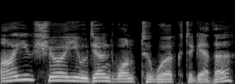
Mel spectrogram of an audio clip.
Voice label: Male Tauren; Guff; Scabbs

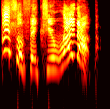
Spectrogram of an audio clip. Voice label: Female Gnome

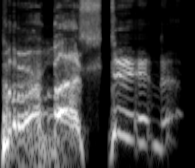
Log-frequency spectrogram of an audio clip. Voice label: Male Tuskarr Death

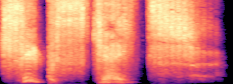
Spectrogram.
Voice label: Male Sethrak Attack

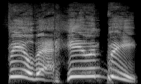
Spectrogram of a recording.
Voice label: Male Human

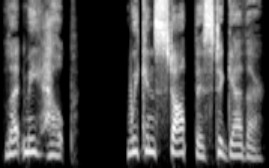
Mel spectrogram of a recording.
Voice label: Female Human; Cariel

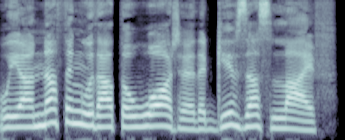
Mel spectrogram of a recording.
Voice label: Female Dryad

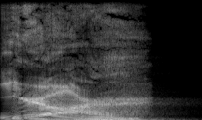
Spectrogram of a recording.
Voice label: Male Giant Attack

